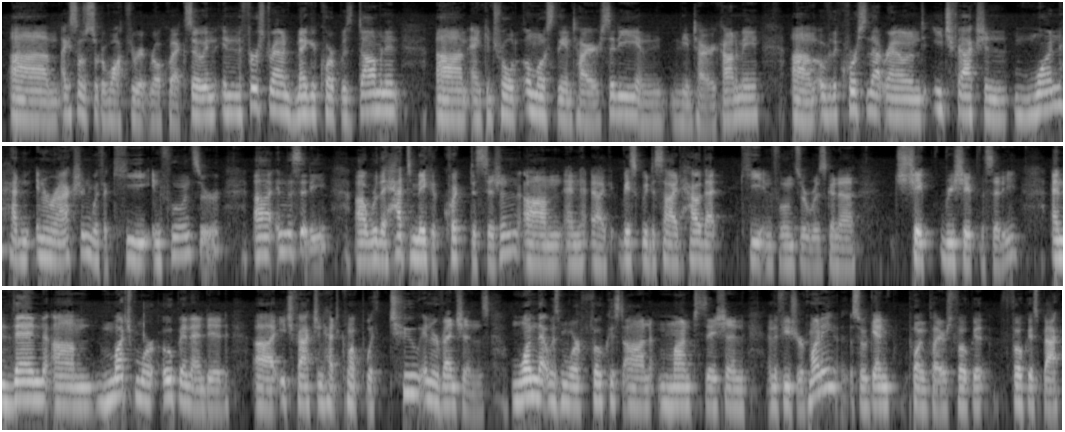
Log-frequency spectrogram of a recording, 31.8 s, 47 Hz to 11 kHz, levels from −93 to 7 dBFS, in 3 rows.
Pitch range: 115-140 Hz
